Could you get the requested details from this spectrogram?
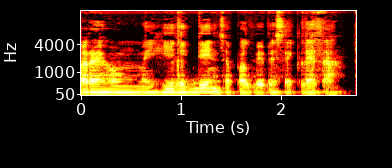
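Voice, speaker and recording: A man speaks at a moderate pace in a fairly low pitch, his dark, mellow tone somewhat breathy. Light background noise sits behind him. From Philippines, Occidental Mindoro; Philippines. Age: 20s. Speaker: college student; speaker. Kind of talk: self-introduction. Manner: halting. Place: home room. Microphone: webcam.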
